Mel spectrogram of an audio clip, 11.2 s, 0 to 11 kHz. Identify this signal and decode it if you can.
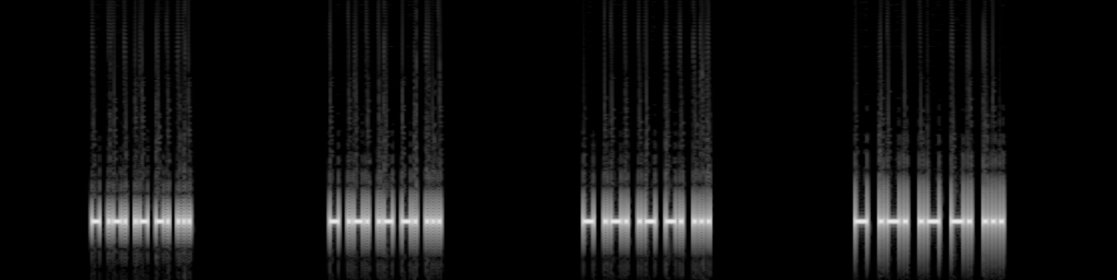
Morse code, heard as a keyed tone, about 38 wpm, 700 Hz. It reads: TRANS TRANS TRANS TRANS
